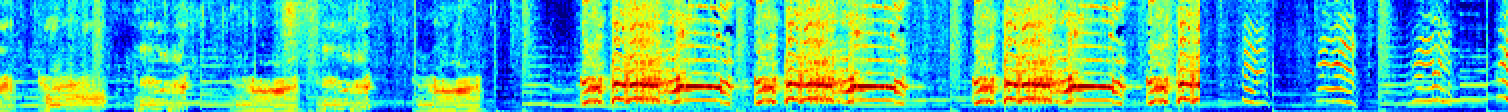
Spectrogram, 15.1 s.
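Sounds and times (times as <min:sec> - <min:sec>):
rooster crowing: 0:05.8 - 0:09.1, 0:09.7 - 0:12.0.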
